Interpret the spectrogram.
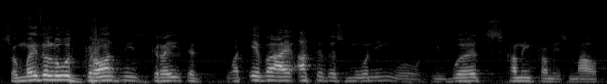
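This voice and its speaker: High-pitched South African preacher with Cape Flats accent. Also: male voice, moderate pace, rough recording. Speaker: guest preacher. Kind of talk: sermon to a congregation.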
